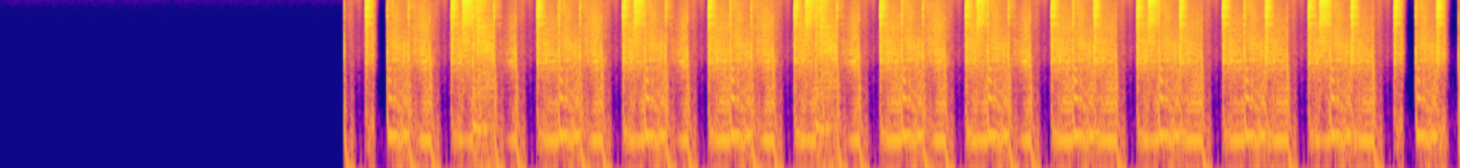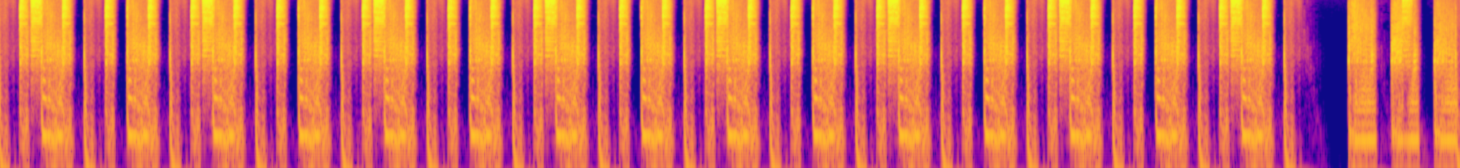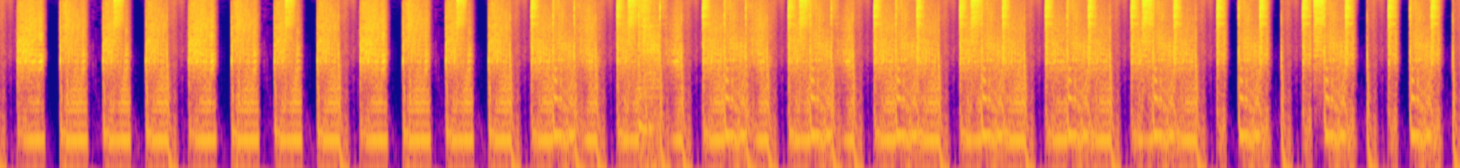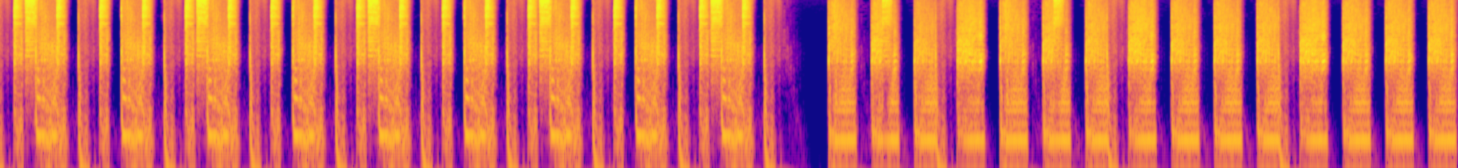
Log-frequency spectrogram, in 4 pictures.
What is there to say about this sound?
bible-drums
Full drums track of Baby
